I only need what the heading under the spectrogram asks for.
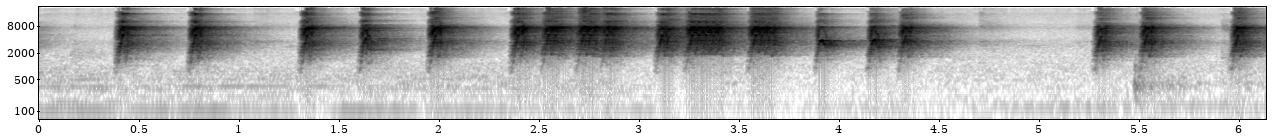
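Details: Grey-cheeked bulbul master song, recorded without editing: spaced, explosive scratchy notes, some in quick pairs, building into a harsh burst, a pause, then a few more rasping notes over a faint low hum.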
